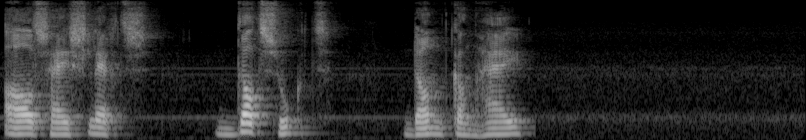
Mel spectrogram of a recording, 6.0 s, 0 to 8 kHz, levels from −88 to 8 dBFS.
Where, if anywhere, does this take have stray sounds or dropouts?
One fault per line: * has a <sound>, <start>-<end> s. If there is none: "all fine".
all fine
